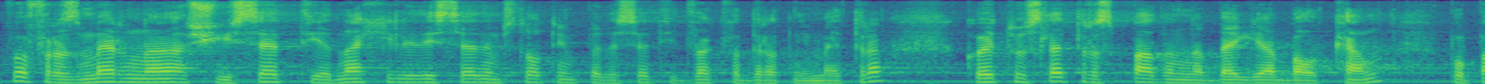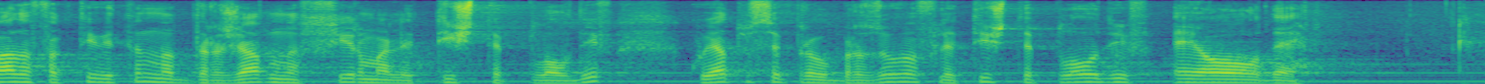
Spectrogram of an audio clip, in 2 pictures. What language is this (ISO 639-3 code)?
bul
